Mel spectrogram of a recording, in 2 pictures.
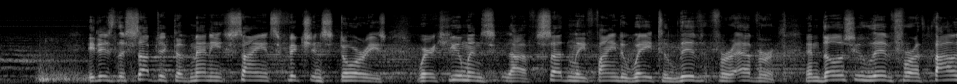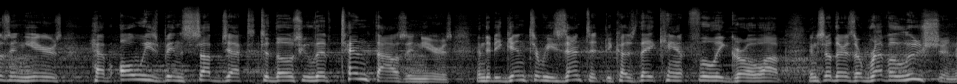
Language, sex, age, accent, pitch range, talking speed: English, male, 50-69, American, 155-190 Hz, 170 wpm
